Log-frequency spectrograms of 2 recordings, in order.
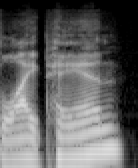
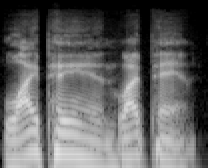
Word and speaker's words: Lipan: That's pronounced Lipan, right? Yes, kind of a Lipan.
